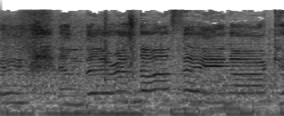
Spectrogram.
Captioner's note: camera clicks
